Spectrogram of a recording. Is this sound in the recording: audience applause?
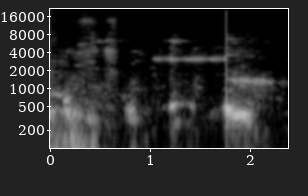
no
